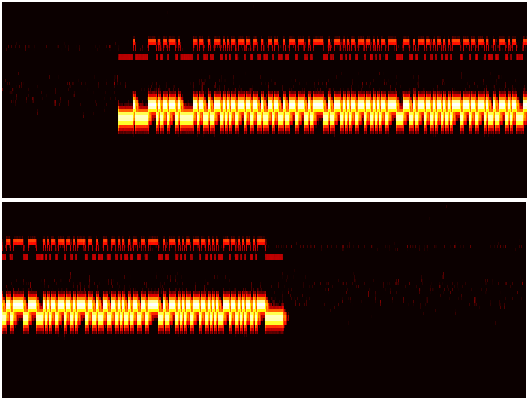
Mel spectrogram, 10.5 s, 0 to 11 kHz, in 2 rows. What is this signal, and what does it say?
RTTY (50 baud, 450 Hz shift), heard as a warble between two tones, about 1750 Hz centre. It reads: LAS PLANTAS SON DE HABITOS EPIFITAS Y SE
